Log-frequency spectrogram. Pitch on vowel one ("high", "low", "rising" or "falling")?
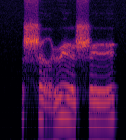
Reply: low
